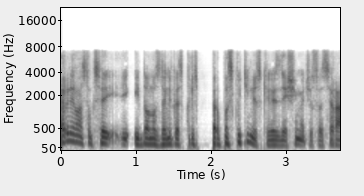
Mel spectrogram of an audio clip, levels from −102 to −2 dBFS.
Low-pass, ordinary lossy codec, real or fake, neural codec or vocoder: 7.2 kHz; MP3, 64 kbps; fake; codec, 16 kHz, 1 kbps, X-Codec, HuBERT features, trained on general audio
